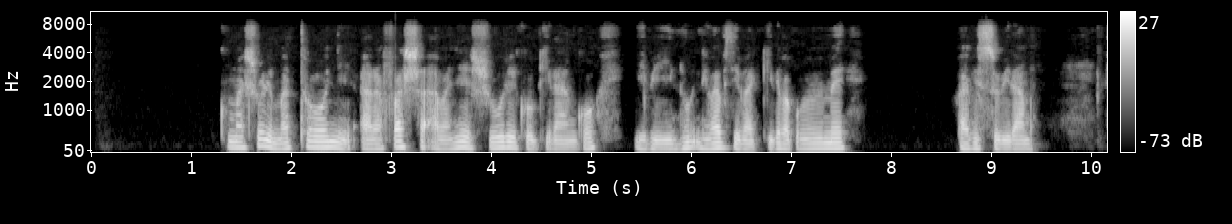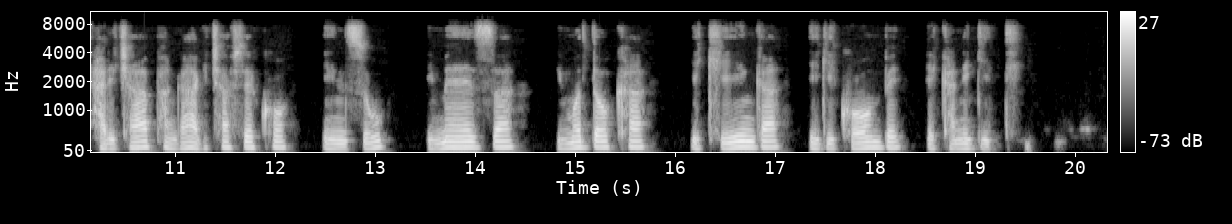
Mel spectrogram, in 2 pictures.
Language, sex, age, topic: Rundi, male, 36-49, education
